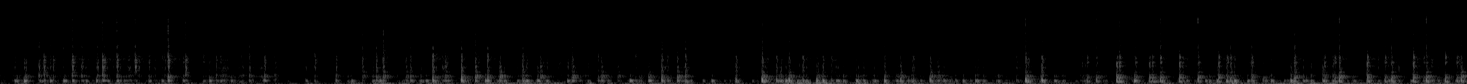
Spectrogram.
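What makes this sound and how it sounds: The leather covering of a barrel chest is tapped rapidly and continuously with light, dull taps that come in steady bursts with brief pauses. Each tap is short and soft, with a muffled, low-heavy thud and almost no ringing or bright content.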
